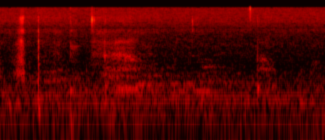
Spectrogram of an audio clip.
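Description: Near silence: room tone with a few faint, brief clicks in the first second or so.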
